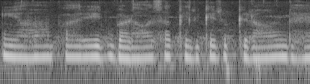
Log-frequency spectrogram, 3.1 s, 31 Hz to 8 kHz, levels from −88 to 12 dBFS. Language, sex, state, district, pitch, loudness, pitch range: Hindi, female, Punjab, Pathankot, 190 Hz, -18 LUFS, 185-195 Hz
